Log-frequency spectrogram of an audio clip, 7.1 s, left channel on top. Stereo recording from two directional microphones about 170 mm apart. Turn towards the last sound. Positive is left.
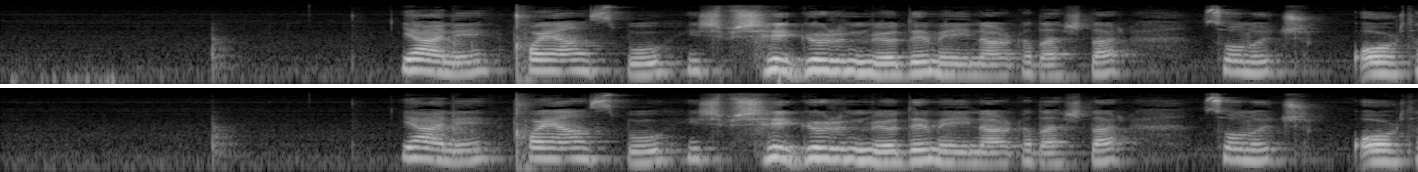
turn(degrees=15)  # may be behind; listen again after turning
